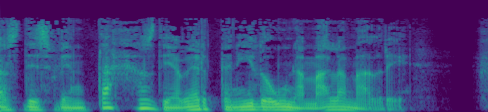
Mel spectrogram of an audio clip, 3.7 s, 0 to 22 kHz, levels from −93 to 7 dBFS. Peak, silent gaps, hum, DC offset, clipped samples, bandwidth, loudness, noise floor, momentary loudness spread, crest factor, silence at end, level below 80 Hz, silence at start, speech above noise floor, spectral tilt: -8 dBFS; none; none; under 0.1%; under 0.1%; 11.5 kHz; -24 LUFS; -60 dBFS; 8 LU; 16 dB; 0 s; -48 dBFS; 0 s; 37 dB; -6 dB/octave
